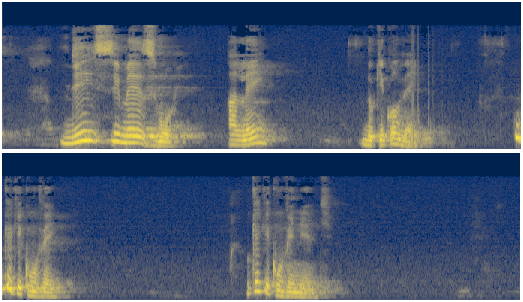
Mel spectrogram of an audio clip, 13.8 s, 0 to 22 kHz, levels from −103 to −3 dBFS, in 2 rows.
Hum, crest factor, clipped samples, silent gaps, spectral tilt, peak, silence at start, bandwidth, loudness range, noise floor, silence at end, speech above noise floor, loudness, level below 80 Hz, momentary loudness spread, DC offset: none; 18 dB; under 0.1%; none; -5 dB/octave; 0 dBFS; 0 s; 11.5 kHz; 9 LU; -62 dBFS; 2.55 s; 48 dB; -15 LUFS; -56 dBFS; 19 LU; under 0.1%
